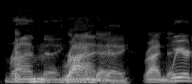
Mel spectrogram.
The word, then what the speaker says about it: Ryan Day: By the way, did you know cuz I, you know, is it Brian Day? Is that how you say his name? Ryan Day.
